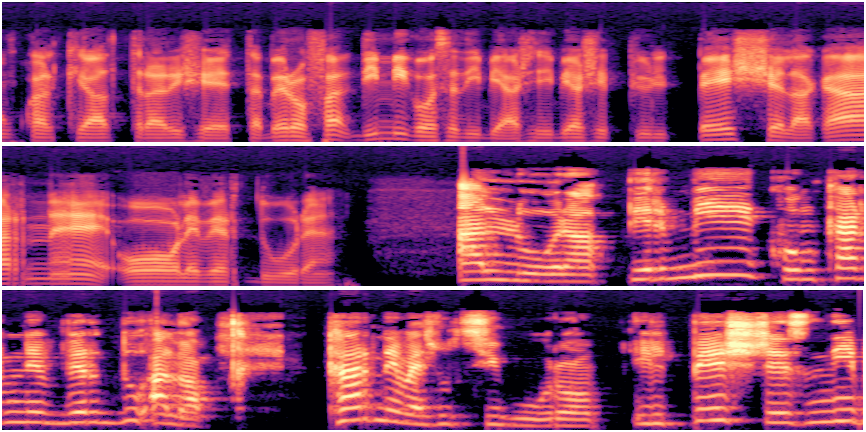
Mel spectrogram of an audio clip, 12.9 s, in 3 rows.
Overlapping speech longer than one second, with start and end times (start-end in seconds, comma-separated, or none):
none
